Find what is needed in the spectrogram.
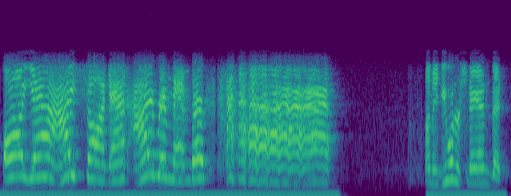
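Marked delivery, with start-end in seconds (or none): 0.1-3.1 higher, louder, slow dim-witted voice; mock simpleton. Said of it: "simplistic ass could go". 3.2-5.0 loud laugh at his own joke; real laugh. Real, not acted.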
